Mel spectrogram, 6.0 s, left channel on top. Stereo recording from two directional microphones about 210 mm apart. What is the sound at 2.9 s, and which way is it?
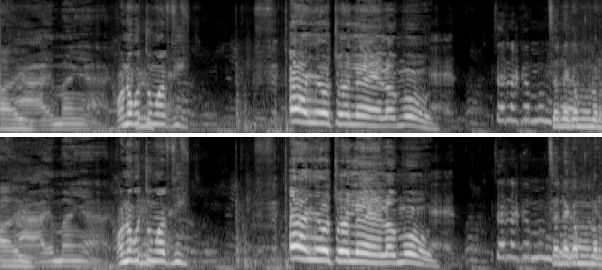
Speech, 45° right (ahead or behind).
